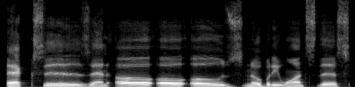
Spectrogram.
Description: singing ohohohs

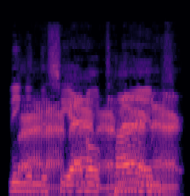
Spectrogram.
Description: singing opening riff

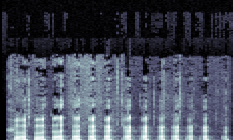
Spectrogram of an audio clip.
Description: chortling

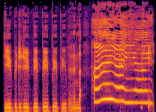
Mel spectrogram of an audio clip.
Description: singing in style of doo wop song

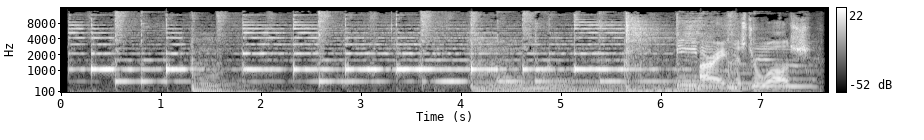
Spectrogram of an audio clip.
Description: singing few notes saying alright

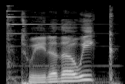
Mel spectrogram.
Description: singing tweet of the week

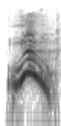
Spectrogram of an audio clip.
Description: "hoo"

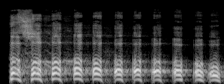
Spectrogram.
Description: chuckling

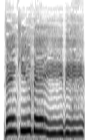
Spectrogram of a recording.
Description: singing thank you baby

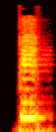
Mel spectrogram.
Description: making cute sound

